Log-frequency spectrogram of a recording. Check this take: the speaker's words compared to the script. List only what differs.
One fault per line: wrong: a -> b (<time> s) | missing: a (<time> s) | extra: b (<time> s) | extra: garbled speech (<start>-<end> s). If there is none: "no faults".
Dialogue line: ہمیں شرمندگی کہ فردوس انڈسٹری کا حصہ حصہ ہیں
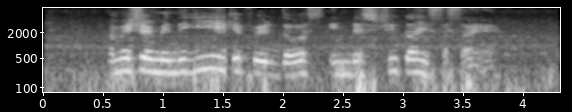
no faults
